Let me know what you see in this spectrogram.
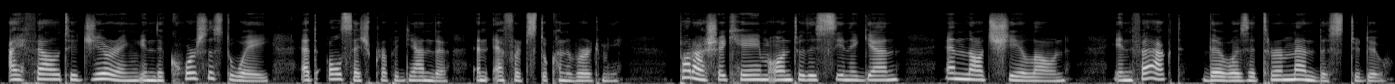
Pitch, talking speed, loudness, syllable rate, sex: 200 Hz, 155 wpm, -18 LUFS, 4.5 syllables/s, female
